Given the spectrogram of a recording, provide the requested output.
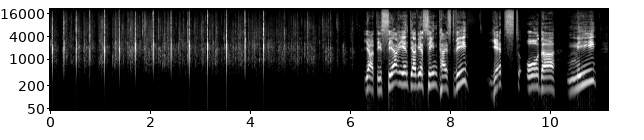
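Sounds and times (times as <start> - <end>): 
audience applause: 0.0 - 6.3
speech: 6.3 - 11.0.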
